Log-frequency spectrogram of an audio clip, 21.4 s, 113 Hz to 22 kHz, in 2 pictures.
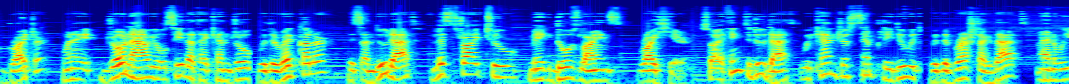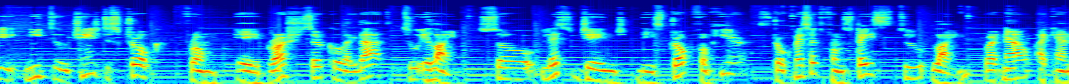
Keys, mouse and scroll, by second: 0.3 scroll up 1, 0.5-2.5 drag, 3.2 ctrl+z, 4.2-5.7 scroll down 3, 9.0 drag, 9.2 ctrl+z, 9.8 ctrl+z, 14.7-15.3 scroll down 3, 15.3-18.2 drag, 20.7-21.3 drag.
